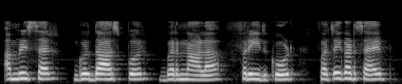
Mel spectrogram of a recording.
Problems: none marked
